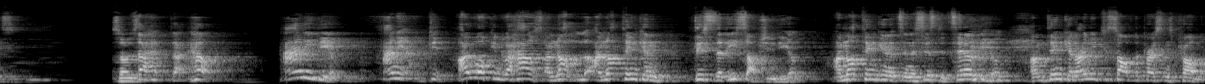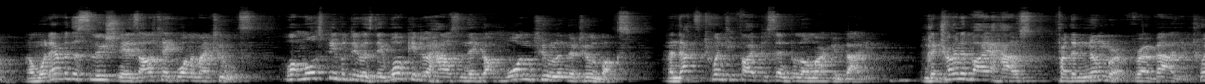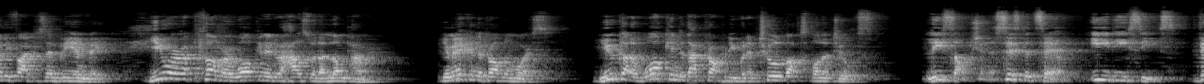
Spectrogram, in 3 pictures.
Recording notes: Live at PPN Blackfriars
